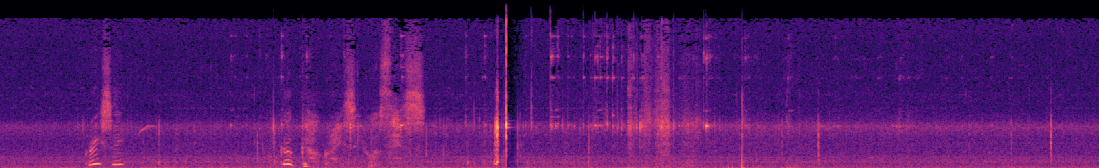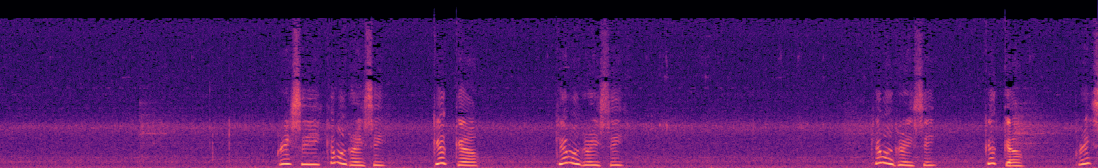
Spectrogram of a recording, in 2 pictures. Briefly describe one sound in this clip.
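A dog's paws patter on hard ground.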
